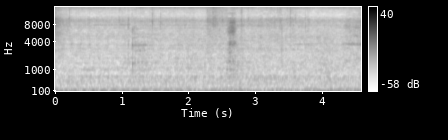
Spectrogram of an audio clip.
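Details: Audi Q3 idling after repairing a chafed wire to the exhaust pressure control valve (P048E/P048B/P048C). Low, smooth, steady idle with no misfire, ticking or flutter; flap actuation good, no warning lights or DTCs.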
